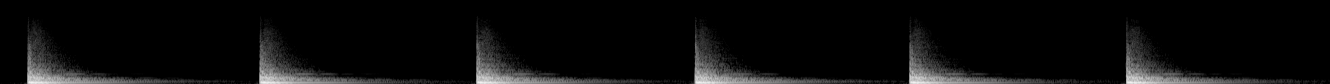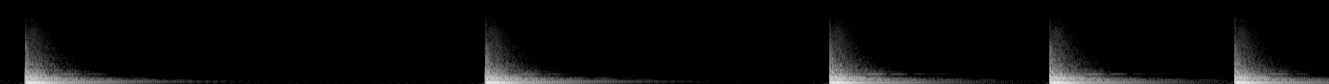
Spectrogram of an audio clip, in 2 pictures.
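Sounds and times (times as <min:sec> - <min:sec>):
taiko drums: 0:00.3 - 0:01.1, 0:02.6 - 0:03.4, 0:04.8 - 0:05.5, 0:07.0 - 0:07.8, 0:09.1 - 0:09.9, 0:11.3 - 0:12.0, 0:13.6 - 0:14.4, 0:18.2 - 0:19.0, 0:21.6 - 0:22.3, 0:23.8 - 0:24.6, 0:25.7 - 0:26.5.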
